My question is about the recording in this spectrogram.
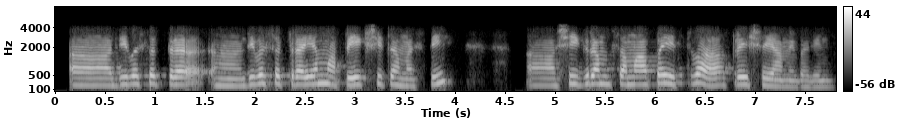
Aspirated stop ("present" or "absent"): absent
